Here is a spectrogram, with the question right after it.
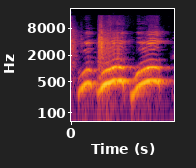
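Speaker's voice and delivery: very high, short whoops; three quick hooting cheers; celebratory whoops. Real, not acted. Cheering during the roll call.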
